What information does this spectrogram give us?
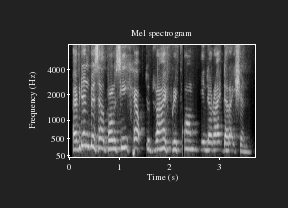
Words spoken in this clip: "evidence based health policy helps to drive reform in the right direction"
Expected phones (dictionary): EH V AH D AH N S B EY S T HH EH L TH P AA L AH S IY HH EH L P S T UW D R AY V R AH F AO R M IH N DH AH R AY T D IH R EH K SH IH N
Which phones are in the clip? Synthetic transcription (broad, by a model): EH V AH D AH N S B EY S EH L P AA L AH S IY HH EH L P T UW D R AY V R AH F AO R M IH N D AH R AY T D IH R EH K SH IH N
